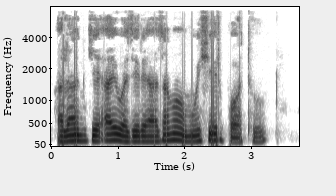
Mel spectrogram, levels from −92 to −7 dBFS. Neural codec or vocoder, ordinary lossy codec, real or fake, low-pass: none; MP3, 64 kbps; real; 7.2 kHz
